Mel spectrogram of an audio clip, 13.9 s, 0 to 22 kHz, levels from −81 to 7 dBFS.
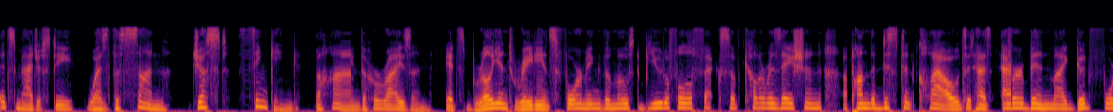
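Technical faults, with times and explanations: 0.48–0.54 s and 10.44–10.61 s, one channel drops out: the level falls abruptly by about 6 dB. Likely one stereo channel vanished before the mono sum.
1.63–1.71 s, 3.06–3.15 s, 4.29–4.38 s, 6.70–6.77 s, 8.59–8.64 s and 12.55–12.63 s, concealed Bluetooth headset packet loss: 45 to 90 ms of audio went missing. The receiver repeated recent waveform, so each gap sounds like a brief buzzy hold.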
